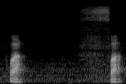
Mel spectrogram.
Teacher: perut bibir bawah, ya, bertemu dengan ujung 2 gigi atas. keluar darinya huruf fa.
